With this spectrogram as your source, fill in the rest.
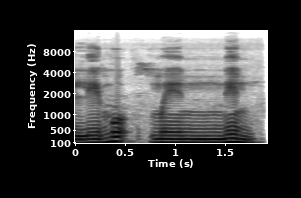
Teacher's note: وما ما الف مدہ ہے، کا الف مدہ ہے، دونوں کو ایک ایک الف کی مقدار کے برابر کھینچ کر پڑھیں گے۔ لمؤمن، حمزہ ساکن کو جھٹکے کے ساتھ پڑھیں گے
